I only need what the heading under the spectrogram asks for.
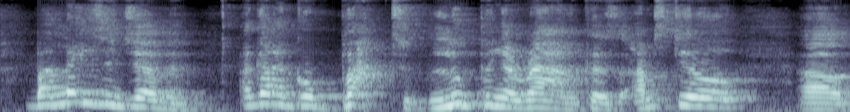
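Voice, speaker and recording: A man speaks with an East African accent. His intonation is lively. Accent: East African accent, noted dialect. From Kenya. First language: not English. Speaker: podcast host and stand-up comedian. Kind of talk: casual interview. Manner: animated.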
